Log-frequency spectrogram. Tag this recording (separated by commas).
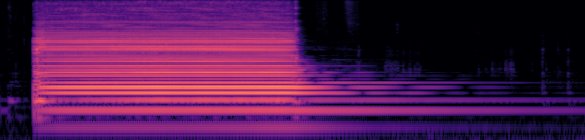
Music, Musical instrument, Bowed string instrument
